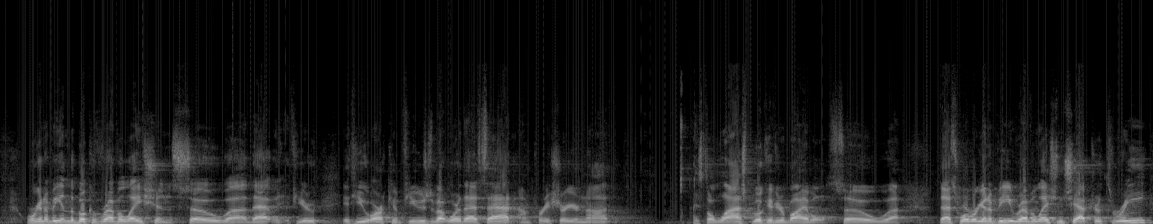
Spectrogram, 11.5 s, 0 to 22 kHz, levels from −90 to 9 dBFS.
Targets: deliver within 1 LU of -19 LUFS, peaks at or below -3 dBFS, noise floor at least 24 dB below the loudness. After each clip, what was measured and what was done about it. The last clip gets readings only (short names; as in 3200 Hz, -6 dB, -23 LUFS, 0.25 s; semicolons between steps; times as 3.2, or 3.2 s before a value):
ticks 34/s; loudness -27.0 LUFS; peak -12.5 dBFS; loudness target -19.0 LUFS
-> de-click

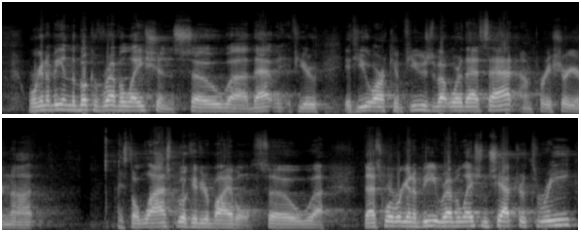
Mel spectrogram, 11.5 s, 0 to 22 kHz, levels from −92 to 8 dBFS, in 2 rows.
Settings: ticks 0/s; loudness -27.0 LUFS; peak -12.5 dBFS; loudness target -19.0 LUFS
-> gain +8 dB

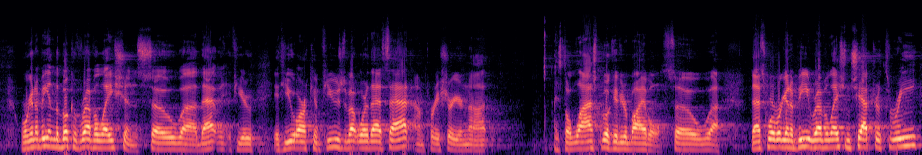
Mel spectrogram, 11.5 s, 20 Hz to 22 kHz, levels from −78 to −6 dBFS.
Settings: loudness -19.0 LUFS; peak -4.5 dBFS; noise floor -51 dBFS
